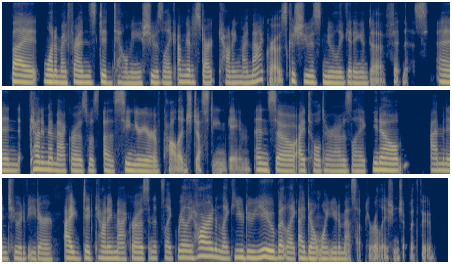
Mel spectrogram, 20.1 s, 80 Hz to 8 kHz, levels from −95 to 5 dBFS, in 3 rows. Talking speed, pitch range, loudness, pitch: 230 wpm, 165-185 Hz, -28 LUFS, 170 Hz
